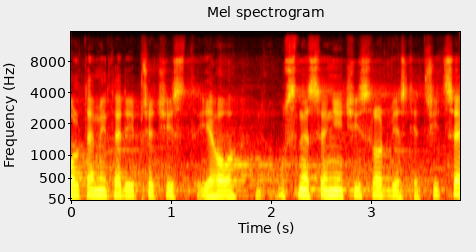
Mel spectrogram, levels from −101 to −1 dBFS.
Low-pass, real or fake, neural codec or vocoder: 14.4 kHz; real; none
